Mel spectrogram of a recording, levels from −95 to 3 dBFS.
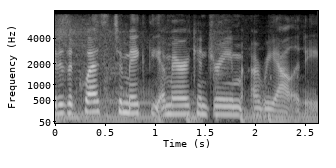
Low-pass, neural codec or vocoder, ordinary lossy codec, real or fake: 7.2 kHz; none; MP3, 64 kbps; real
